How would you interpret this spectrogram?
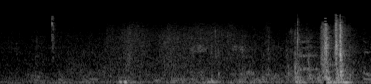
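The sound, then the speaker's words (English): A door is opened: a few faint clicks, then a louder rattling latch and brief scrape near the end. Quiet, with no one speaking. “maybe you better get that door.”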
